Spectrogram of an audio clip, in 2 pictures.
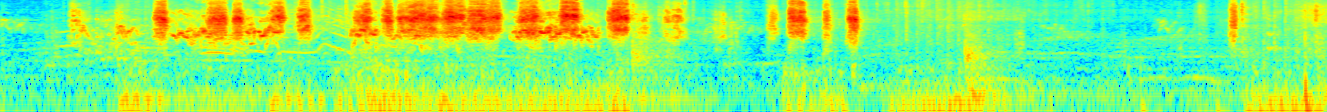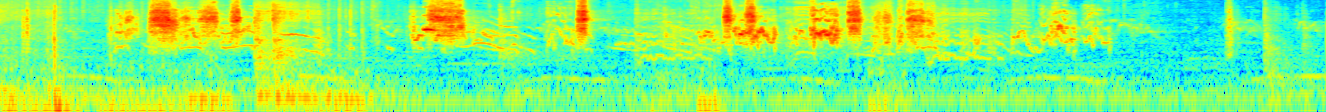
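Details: Colony of Australian budgerigars in an aviary, singing and chirping: bursts of dense, scratchy high warbling chatter lasting a few seconds, separated by quieter gaps with scattered clicks and chirps.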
